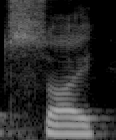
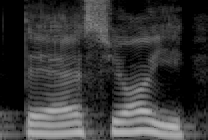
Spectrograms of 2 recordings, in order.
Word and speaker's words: Tsoi: T-O-R, e Tsoi é T-S-O-I. É como se fosse o nosso Choi aqui, né? Só que na pronúncia russa fica o Tsoi, né?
